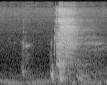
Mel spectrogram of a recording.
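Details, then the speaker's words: Quick inward breath then one sharp explosive sneeze from a woman, part of a sneezing fit triggered by shower water accidentally sprayed up her nose, which burned first; recorded just after leaving the shower, air-conditioner noise in background. "With the shower head, and I miscalculated, and I got the water right up my nose. And so it burned at first. And then this started."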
